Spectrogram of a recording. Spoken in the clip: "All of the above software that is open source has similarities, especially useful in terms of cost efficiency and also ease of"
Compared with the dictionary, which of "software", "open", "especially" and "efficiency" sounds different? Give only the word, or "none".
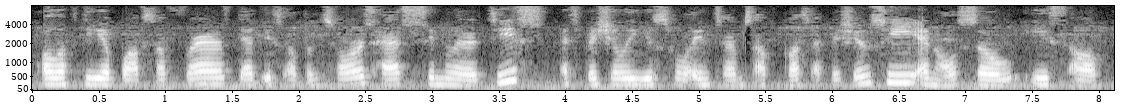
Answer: none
